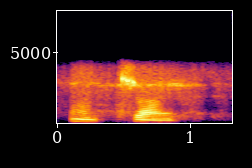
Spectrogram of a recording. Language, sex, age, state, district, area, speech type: Sindhi, female, 45-60, Delhi, South Delhi, urban, conversation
